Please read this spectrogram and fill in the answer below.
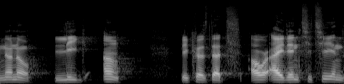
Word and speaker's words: Ligue: Um, one good example is when in the league show uh we have like um a small introduction video and you can see like an international fan saying league one and then someone is saying no no league because that's our identity and that's the way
